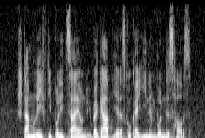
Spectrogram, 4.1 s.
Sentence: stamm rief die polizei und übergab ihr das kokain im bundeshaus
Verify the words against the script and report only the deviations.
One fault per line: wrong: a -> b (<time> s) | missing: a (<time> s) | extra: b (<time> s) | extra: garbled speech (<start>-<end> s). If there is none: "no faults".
no faults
